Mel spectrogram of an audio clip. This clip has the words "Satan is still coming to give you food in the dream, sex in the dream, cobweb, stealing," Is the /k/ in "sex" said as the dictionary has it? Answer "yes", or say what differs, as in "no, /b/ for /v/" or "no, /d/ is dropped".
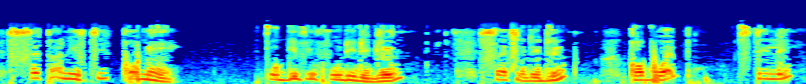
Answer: yes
